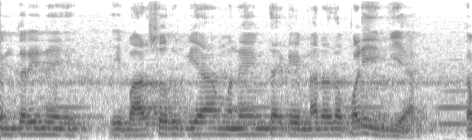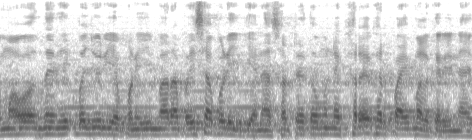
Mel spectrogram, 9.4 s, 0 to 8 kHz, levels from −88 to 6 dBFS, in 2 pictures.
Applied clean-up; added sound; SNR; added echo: none; Organ; 16 dB; none.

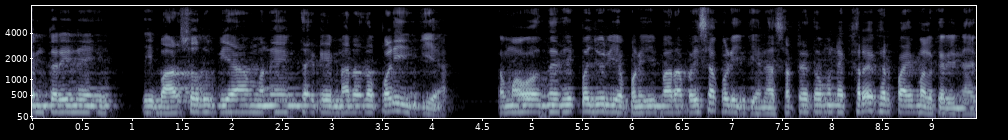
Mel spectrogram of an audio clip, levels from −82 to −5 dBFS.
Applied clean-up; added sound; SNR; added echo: neural mask model RNNoise.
